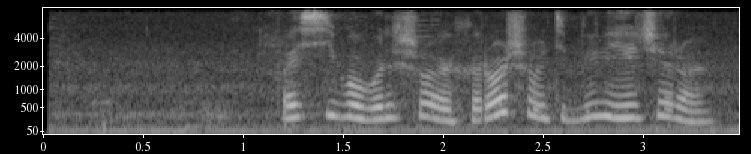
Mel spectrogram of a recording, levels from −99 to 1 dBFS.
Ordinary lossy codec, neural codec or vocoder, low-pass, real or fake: none; none; 7.2 kHz; real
